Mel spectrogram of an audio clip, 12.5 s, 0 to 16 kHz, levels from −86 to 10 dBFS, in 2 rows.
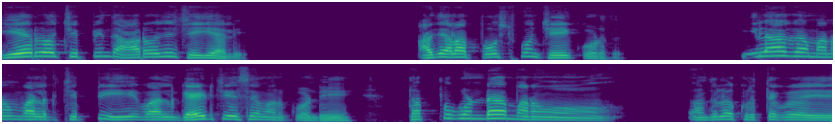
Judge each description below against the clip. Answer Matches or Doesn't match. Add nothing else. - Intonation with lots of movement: Matches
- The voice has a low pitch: Doesn't match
